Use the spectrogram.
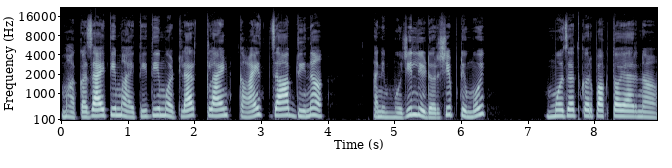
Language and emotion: Goan Konkani, sad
